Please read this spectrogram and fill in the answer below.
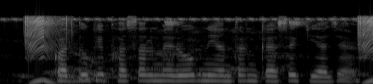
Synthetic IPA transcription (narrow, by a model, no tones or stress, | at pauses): kəd̪ːũkipʰɐsəlmẽɾoːɡnɪjə̃nt̪ɾənkɛːsekijad͡ʒaːḛ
